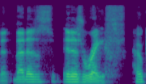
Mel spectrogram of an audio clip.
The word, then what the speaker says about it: Ralph: That is It is Rafe.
